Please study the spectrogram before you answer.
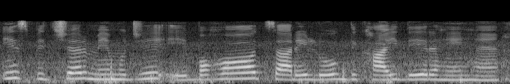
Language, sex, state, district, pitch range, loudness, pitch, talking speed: Hindi, female, Uttar Pradesh, Lucknow, 220-260 Hz, -16 LUFS, 230 Hz, 130 wpm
